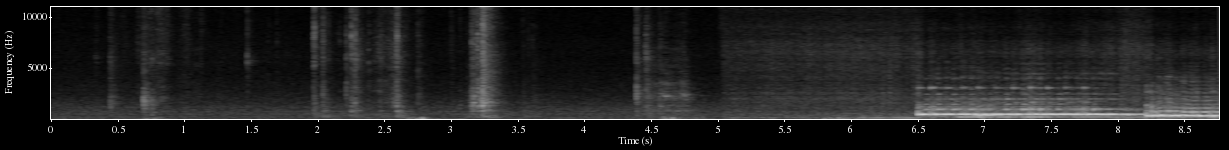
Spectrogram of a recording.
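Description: Clicks and clacks of a cassette being loaded into a Yamaha KX-530 cassette deck and a transport button being pressed, then faint tape hiss as the tape starts running. About two-thirds of the way in, instrumental music from the tape starts loudly, with steady held notes.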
